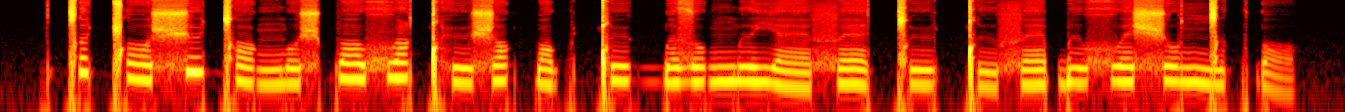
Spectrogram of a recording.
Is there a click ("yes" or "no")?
yes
